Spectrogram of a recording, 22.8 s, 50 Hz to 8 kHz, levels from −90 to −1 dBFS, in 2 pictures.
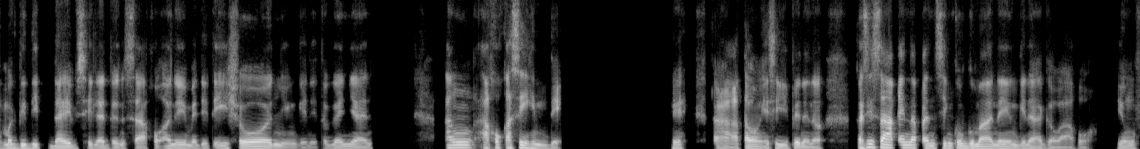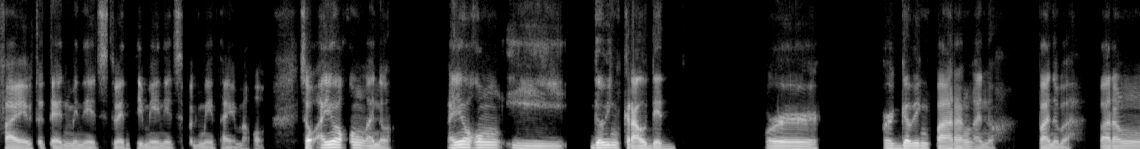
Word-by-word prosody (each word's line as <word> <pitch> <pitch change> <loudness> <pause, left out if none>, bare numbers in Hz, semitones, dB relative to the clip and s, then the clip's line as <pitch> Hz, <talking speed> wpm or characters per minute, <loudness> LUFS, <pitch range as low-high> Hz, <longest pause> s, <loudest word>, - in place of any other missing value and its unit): mag-de-deep 105 0 -1
dive 100 -3 0
sila 100 -1 -2
dun 95 0 -6
sa 90 - -2
kung 115 - -5
ano, 110 - -1
yung 95 - -4
meditation, 110 +4 +1
yung 90 -2 -7
ganito 85 +2 -13
ganyan. 105 -4 -4 0.7
Ang 150 0 +1
ako 160 -3 -3
kasi 145 -2 +3
hindi. 95 -5 -3 1.1
Eh, - - -3 0.2
nakakatawang 100 +2 -1
isipin, 100 0 -1
ano? 90 0 -4 0.3
Kasi 170 - +3
sa’kin 150 -3 +5
napansin 130 -2 +1
ko 120 -1 +1
gumana 100 -3 +2
’yong 95 - -2
ginagawa 85 -3 -5
ko, - - -13 0.2
’yong 95 0 -4
5 90 -2 -1
to - - -7
10 90 0 -3
minutes, 90 -1 -6
20 90 +1 -6
minutes 90 -2 -7
'pag 90 +1 -10
may 90 - -6
time 85 0 -9
ako. 95 - -14 0.3
So 135 - +6
ayokong 145 -4 +5
ano, 90 -5 -3 0.5
ayokong 150 0 +6
i 120 -4 -2 0.2
gawing 140 0 +6
crowded 110 -3 +3 1.0
or 110 -2 +3 0.7
or 130 - 0
gawing 125 -1 +4
parang 115 -1 +1
ano, 90 -3 -7 0.4
paano 105 -1 -1
ba? - - -11 0.2
Parang, 115 +1 0
105 Hz, 140 wpm, -21 LUFS, 95-125 Hz, 1.1 s, So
